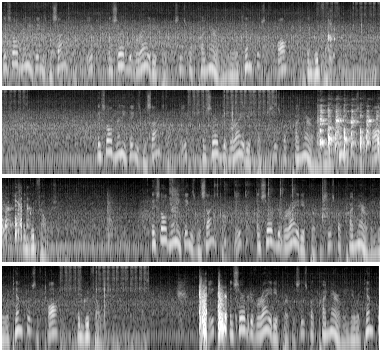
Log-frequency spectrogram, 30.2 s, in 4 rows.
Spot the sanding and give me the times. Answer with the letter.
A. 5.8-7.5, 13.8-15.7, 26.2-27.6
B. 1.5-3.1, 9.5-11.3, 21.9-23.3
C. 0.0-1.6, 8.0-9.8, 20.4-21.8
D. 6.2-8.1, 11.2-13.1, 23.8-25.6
D.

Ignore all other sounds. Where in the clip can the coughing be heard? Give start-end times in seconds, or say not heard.
5.8-7.5, 13.8-15.7, 26.2-27.6.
